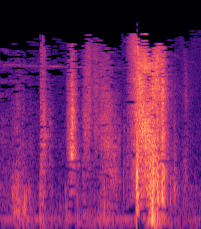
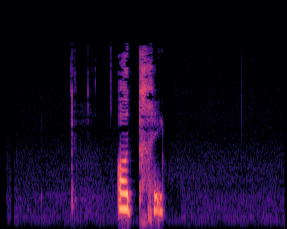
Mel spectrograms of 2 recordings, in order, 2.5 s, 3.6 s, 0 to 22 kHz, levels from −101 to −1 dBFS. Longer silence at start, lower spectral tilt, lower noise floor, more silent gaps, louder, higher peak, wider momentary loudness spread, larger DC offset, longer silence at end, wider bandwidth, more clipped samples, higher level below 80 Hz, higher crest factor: second, 0.15 s vs 1.45 s; second, -1 dB/octave vs -4.5 dB/octave; second, -40 dBFS vs -76 dBFS; neither; first, -17 LUFS vs -26 LUFS; first, 0 dBFS vs -8 dBFS; first, 21 LU vs 17 LU; neither; second, 0.3 s vs 1.55 s; first, 13.5 kHz vs 10.5 kHz; neither; first, -48 dBFS vs -72 dBFS; about the same, 22 dB vs 24 dB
